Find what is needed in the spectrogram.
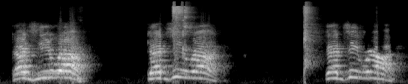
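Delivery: high, hammed-up Japanese accent. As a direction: shout the monster's name in a Japanese accent. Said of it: "Quick, get your Japanese accent".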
